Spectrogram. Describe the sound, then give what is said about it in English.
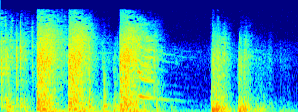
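Gunshots in a radio drama ring out as several sharp, loud bangs in an uneven sequence, with a thin tone sliding downward between them. “Then I did shoot the right man.”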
